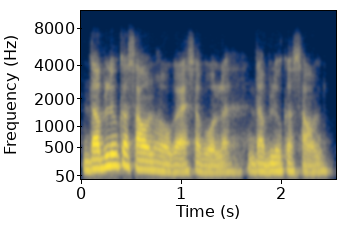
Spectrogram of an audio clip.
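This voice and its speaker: A man's voice: on the low side, lively intonation, quick pace, gravelly, dull audio. A man teaching an English grammar lesson in an online class, repeating sounds and asking checking questions. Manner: repetitive, drills sounds, asks checking questions.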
